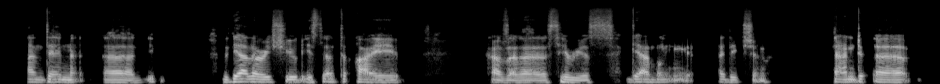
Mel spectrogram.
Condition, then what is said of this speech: Stuttering. Well, one thing is that some people can mistake it for... symptom of drug use.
